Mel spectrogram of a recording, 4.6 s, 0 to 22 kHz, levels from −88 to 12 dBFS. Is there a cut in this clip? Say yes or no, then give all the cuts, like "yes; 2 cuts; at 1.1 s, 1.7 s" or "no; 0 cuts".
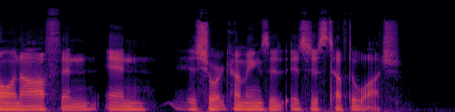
no; 0 cuts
